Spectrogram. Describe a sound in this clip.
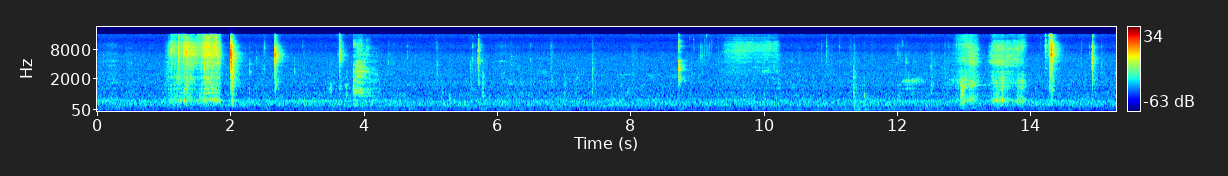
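A young woman chews and slurps loudly near a microphone.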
